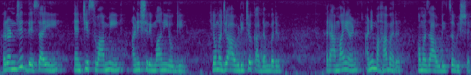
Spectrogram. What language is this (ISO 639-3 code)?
kok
